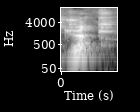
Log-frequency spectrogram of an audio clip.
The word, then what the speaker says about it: druk: round or in danish druk i hope i'm pronouncing that right rook i'm sure my danish friends will tell me if it's not drook is like drunk but without the end all right so that's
